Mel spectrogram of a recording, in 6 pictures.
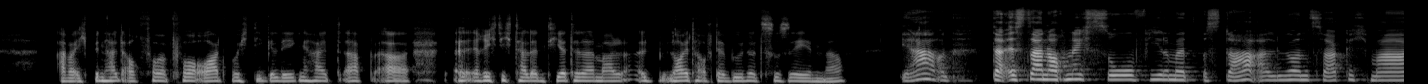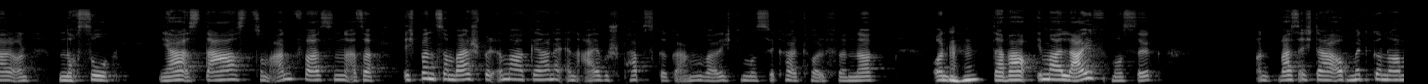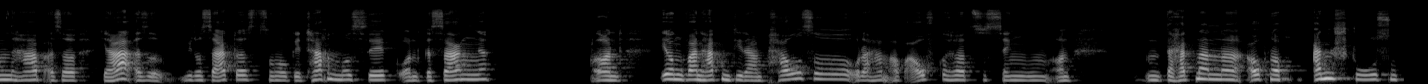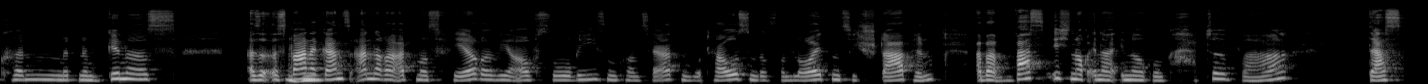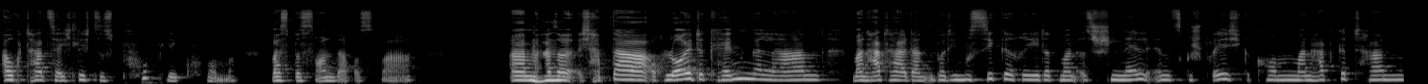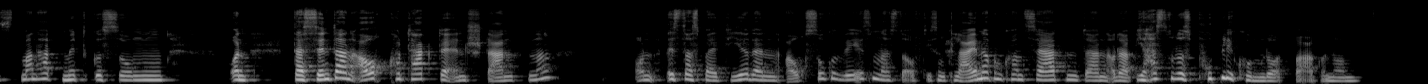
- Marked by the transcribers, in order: stressed: "was"; other background noise
- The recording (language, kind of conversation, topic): German, podcast, Was macht ein Konzert besonders intim und nahbar?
